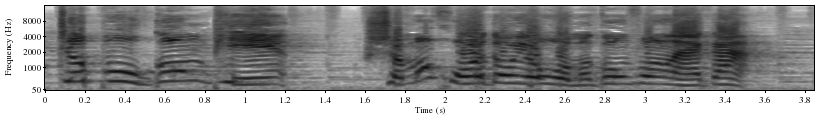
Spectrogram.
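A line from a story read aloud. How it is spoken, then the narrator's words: Loud complaining shout. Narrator (Chinese): 大声嚷道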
